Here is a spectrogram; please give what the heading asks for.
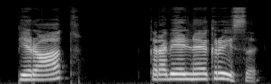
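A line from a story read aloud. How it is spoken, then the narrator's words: Stern command. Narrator (Russian): строго приказала атаман Джина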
